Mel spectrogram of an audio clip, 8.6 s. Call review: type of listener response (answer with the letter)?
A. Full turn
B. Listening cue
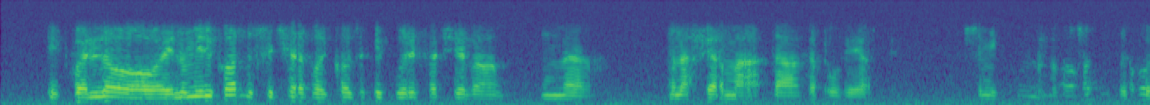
A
